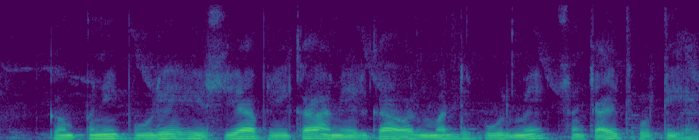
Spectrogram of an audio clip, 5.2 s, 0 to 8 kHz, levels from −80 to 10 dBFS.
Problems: none marked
